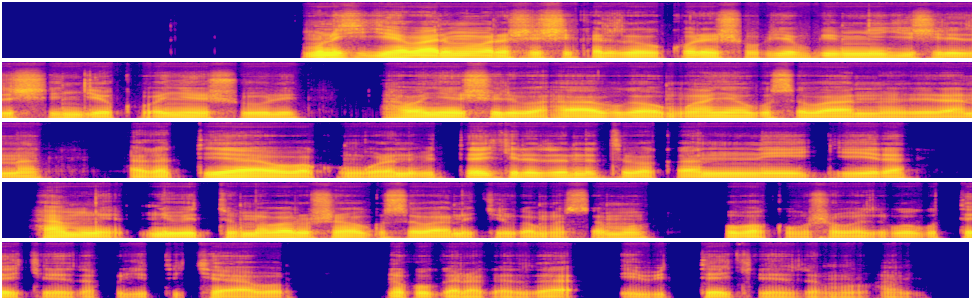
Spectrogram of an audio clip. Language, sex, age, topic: Kinyarwanda, male, 25-35, education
